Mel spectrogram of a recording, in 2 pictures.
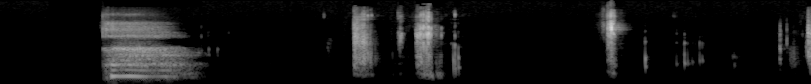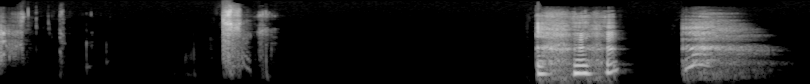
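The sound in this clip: Wet mouth sounds of someone chewing a sweet, soft, melting food come as scattered clicks and smacks in short bursts separated by quiet gaps, opening with a soft breathy sigh.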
